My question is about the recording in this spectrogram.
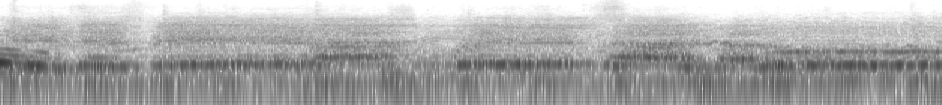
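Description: A congregation singing a worship song together, accompanied by an acoustic guitar; the voices hold long notes.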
